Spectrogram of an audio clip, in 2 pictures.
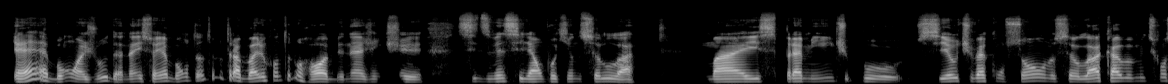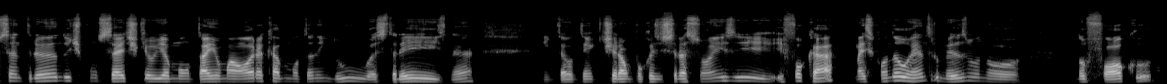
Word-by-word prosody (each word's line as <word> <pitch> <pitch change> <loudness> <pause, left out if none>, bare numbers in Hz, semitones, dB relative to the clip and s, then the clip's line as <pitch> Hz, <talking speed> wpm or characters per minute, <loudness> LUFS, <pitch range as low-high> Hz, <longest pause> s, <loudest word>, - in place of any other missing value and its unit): é - - +6
é - - +1
bom 130 -1 -3
ajuda, 120 +8 -3
né, 125 +1 -1
isso 140 - -1
aí 135 - +2
é 155 - +3
bom 150 +4 -8
tanto 210 - -9
no 300 - -20
trabalho 160 - +3
quanto 190 0 -11
no 185 - -4
hobby, 125 -3 +2
né, 135 0 0
a 130 - 0
gente 125 -1 -6 0.3
se - - +1
desvencilhar 135 -1 +2
um - - -5
pouquinho 135 0 -6
do 130 - -7
celular, 130 -5 +1 0.7
mas 130 +1 +5
pra 145 0 +5
mim, 140 +3 -11
tipo, 125 -8 -5
se 135 - +4
eu 150 +2 +2
tiver 150 0 +2
com 145 -1 -18
som 155 +4 -1
no 140 - -10
celular 130 +1 +3
acaba 150 0 +2
me 160 +1 -20
desconcentrando 165 +1 -3
e - - -6
tipo 160 - -3
um 150 - -21
set 145 +2 +3
que 145 - -4
eu 140 - -2
ia 140 0 +2
montar 130 -1 +2
em 135 - -1
1h 135 +2 +1
acabo 145 -1 -2
montando 140 +1 -11
em 150 - -18
2, 135 -3 -4
3, 135 0 -1
né, 130 +5 -7 0.7
então 115 0 -5
eu - - -7
tenho 125 +2 -8
que - - -20
tirar 130 -1 +4
um 130 - -10
pouco 125 +2 -7
as 130 - -4
distrações 140 +7 0
e 160 -6 -4
e - - -6
focar, 165 -3 +3 0.2
mas 130 0 +1
quando 150 +5 -4
eu 175 -2 +4
entro 165 +4 -5
mesmo 150 +5 -4
no 120 -6 -8 0.6
no - - -1
foco, - - +1
140 Hz, 190 wpm, -25 LUFS, 130-150 Hz, 0.7 s, é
